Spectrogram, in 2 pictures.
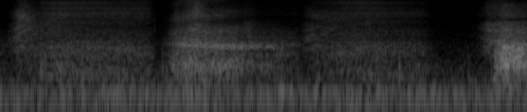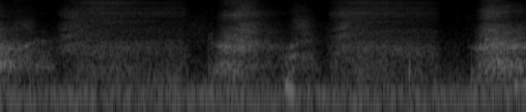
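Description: A man breathing hard from exertion during a core exercise, with a sharp, forceful breath every two to three seconds; the loudest comes about halfway through.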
